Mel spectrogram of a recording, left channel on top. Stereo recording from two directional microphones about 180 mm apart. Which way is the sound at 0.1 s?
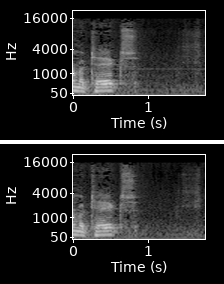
25° left (ahead or behind).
